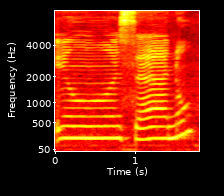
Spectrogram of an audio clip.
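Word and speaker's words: الْإِنسَانُ: युनब्बउल इंसानु। ठीक है, नून को लंबा नहीं करना, इख्फा ज़रूर करना है आपने।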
